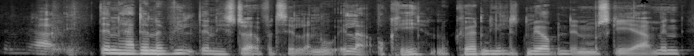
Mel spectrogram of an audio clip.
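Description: Woman in her thirties, casual podcast chat, animated storyteller, gravelly voice. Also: fairly low pitch, slight background noise. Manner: chatty, animated, acts out quotes. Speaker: podcast host.

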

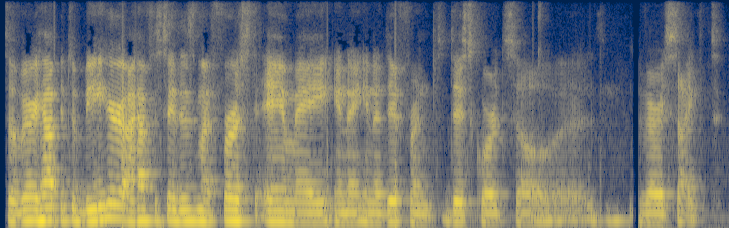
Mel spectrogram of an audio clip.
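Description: Man from Croatia, thirties, podcast guest, hesitant with fillers, gravelly, monotone. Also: mid-range voice, rough recording. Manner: thoughtful, many fillers and pauses. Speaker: podcast guest, startup co-founder. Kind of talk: casual interview answers.

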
